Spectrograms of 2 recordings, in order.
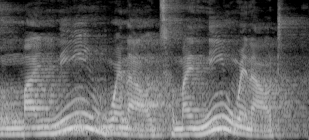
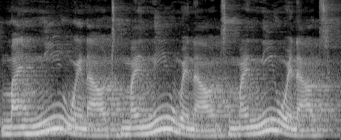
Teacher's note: You can't hear the T sound.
